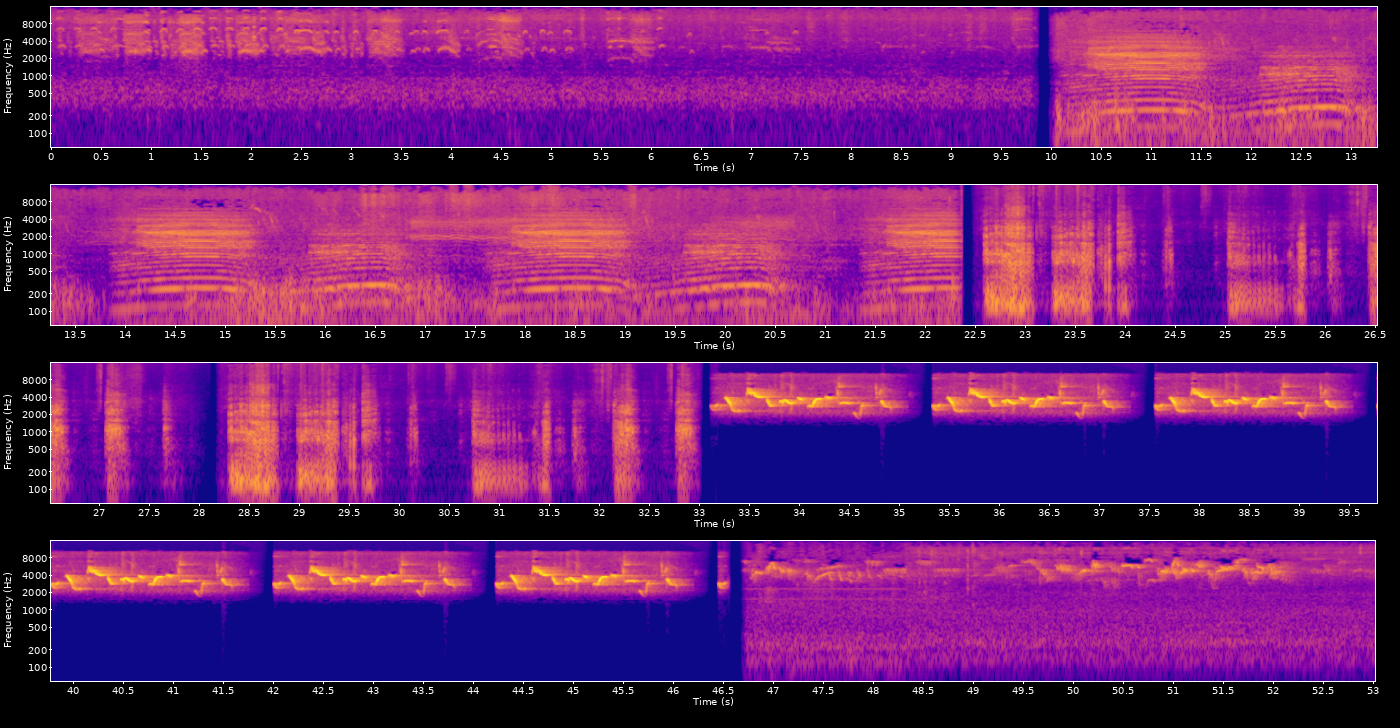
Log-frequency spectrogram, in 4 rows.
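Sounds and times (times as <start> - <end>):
bird chirping: 0.0 - 9.9, 33.1 - 53.0
cattle mooing: 10.1 - 23.0.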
